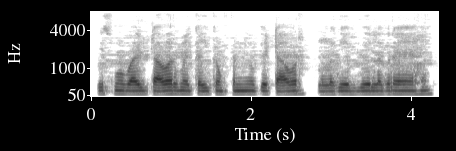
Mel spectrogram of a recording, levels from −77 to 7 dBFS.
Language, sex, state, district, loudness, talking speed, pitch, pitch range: Hindi, male, Uttar Pradesh, Gorakhpur, -18 LUFS, 180 wpm, 110 Hz, 110-115 Hz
